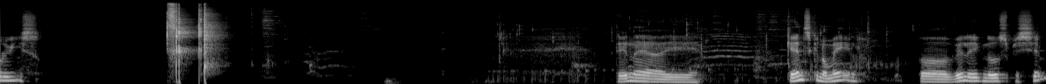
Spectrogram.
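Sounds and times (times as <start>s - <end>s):
speech: 0.0s - 0.5s, 6.2s - 7.1s, 7.9s - 10.4s
beer can being cracked open: 1.7s - 2.7s
carbonation fizzing: 4.8s - 9.4s
liquid gurgling: 4.8s - 9.5s.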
